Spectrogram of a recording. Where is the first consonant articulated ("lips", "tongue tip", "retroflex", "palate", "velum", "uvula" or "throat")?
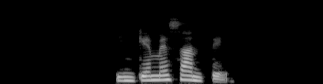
velum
